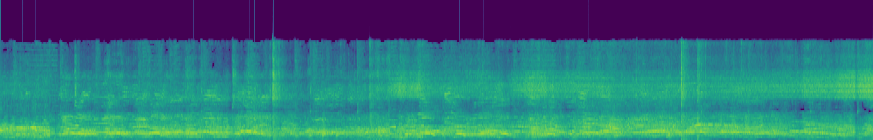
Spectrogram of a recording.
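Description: A crowd of children shouting and cheering, many high voices at once.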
